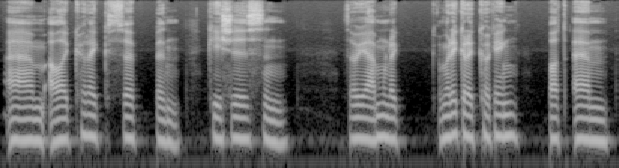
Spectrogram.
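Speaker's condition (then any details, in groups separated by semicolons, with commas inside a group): Down syndrome; intellectual disability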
